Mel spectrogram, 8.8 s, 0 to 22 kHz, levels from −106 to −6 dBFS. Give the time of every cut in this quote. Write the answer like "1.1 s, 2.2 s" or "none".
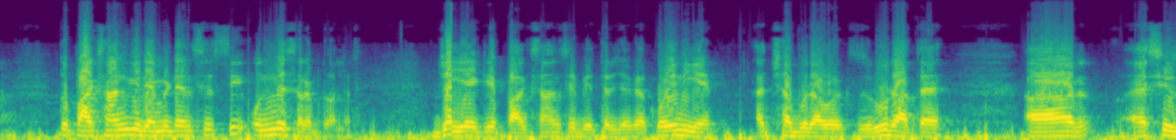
3.4 s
